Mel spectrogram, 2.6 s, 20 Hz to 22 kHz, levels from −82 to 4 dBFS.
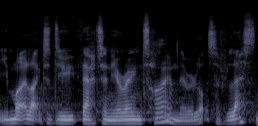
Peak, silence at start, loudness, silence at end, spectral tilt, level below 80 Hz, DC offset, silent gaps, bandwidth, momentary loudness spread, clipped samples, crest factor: -16 dBFS; 0 s; -36 LUFS; 0 s; -4 dB/octave; -86 dBFS; under 0.1%; none; 15 kHz; 6 LU; under 0.1%; 20 dB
